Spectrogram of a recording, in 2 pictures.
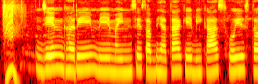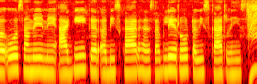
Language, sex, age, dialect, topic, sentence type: Chhattisgarhi, female, 18-24, Northern/Bhandar, agriculture, statement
